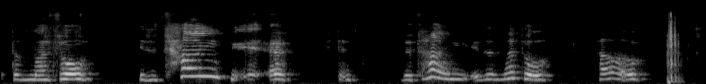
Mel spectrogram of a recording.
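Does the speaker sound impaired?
Yes: cerebral palsy; spastic tetraplegia from birth, whole body, involuntary spasms, tightness, declined tendon-lengthening surgery, childhood PT, Feldenkrais; never on CP medication, walks with walker or help, tires quickly, mostly motorized wheelchair, types with nose; impediment from tongue muscle involvement, nose typing easier than voice dictation.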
